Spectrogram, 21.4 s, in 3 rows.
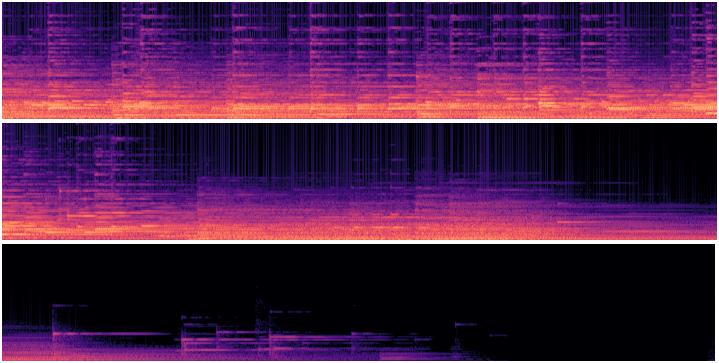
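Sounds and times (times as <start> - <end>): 
two pianos playing: 0.0 - 18.4.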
